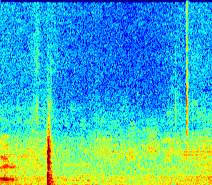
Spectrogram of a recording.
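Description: Carpeted cargo-area floor panel of an SUV let fall shut over the spare-tire well: one sharp thump about half a second in, then a steady background hum.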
